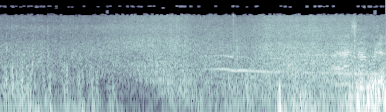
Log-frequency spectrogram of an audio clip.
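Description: Rough Atlantic sea and gusting wind around a sailboat on a crossing from Cape Verde to Barbados, a steady roar of surf and wind buffeting the microphone, swelling toward the end with a faint tonal whine.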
